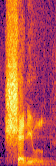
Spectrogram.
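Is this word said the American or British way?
British. The word has the British pronunciation. "But British"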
